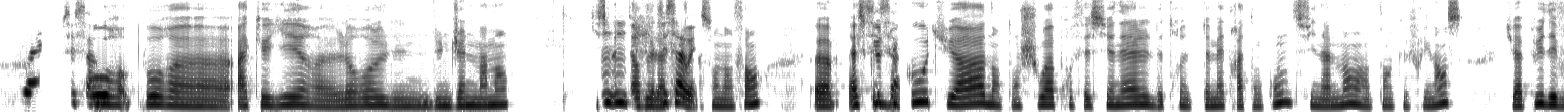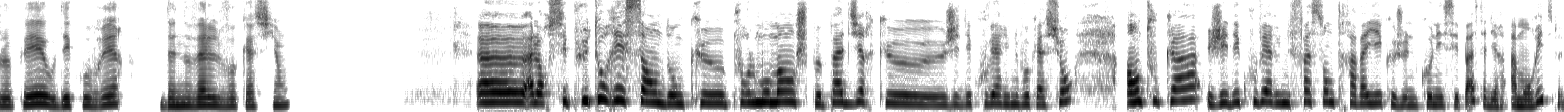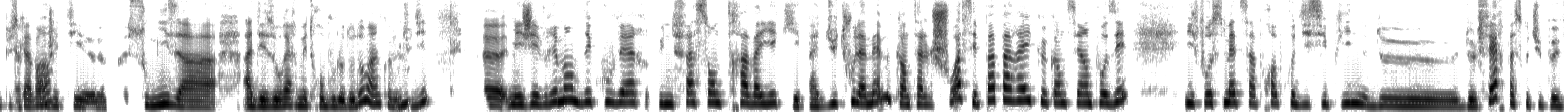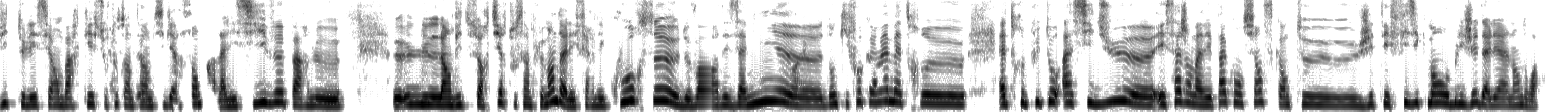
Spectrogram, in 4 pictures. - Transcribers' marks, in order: drawn out: "de"
- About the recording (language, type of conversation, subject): French, podcast, Comment trouves-tu l’équilibre entre ta vie professionnelle et ta vie personnelle ?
